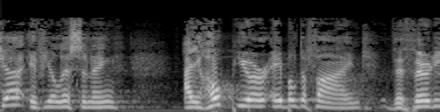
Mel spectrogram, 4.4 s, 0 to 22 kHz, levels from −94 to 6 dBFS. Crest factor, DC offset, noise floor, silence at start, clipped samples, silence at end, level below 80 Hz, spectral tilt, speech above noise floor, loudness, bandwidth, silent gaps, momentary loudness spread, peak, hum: 16 dB; under 0.1%; -52 dBFS; 0 s; under 0.1%; 0 s; -54 dBFS; -4 dB/octave; 31 dB; -21 LUFS; 11.5 kHz; none; 12 LU; -4 dBFS; none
